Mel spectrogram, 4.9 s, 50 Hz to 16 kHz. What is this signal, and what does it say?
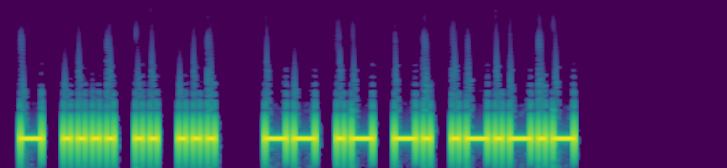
Morse code, heard as a keyed tone, about 25 wpm, 700 Hz. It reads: THIS MAN.
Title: Sentences from Top 1000 Words - Review Part 1 - 25wpm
